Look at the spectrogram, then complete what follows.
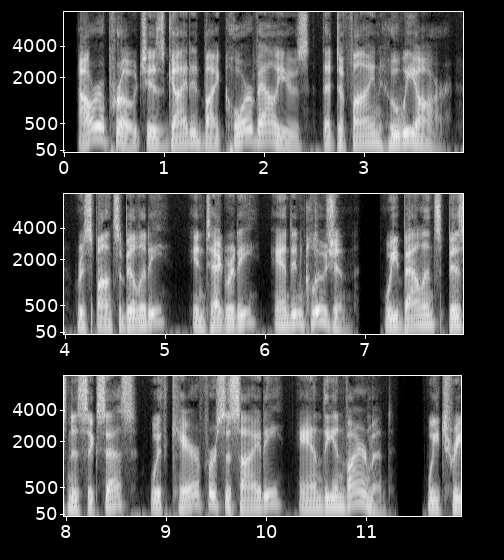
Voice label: Male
